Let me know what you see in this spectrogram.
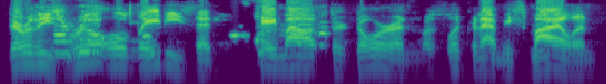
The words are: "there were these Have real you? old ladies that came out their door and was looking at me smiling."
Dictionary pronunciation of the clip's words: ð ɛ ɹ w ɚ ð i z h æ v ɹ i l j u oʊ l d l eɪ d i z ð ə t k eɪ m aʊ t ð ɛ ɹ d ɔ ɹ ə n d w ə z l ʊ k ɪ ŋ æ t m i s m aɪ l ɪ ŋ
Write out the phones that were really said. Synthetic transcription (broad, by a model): ð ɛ ɹ w ɚ ð i z ɹ i l oʊ l d l eɪ d i z ð ə t k eɪ m aʊ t ð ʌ ɹ d ɔ ɹ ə n w ə z l ʊ k ɪ ŋ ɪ t m i s m aɪ l ɪ ŋ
